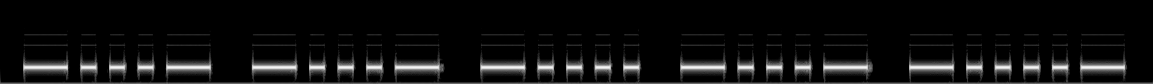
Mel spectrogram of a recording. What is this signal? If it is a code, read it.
Morse code, heard as a keyed tone, about 8 wpm, 800 Hz. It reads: <BT><BT>6<BT>-
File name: CW gyakorlas b 6 egyenlo minusz 7 baud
